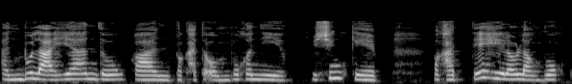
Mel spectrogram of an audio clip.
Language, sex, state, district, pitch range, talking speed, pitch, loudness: Mizo, female, Mizoram, Aizawl, 210-235 Hz, 190 wpm, 225 Hz, -20 LUFS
